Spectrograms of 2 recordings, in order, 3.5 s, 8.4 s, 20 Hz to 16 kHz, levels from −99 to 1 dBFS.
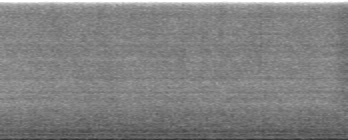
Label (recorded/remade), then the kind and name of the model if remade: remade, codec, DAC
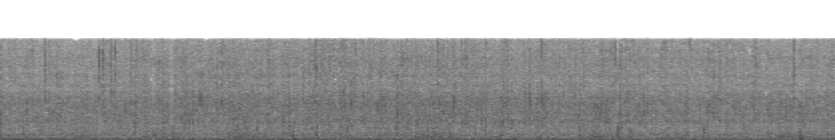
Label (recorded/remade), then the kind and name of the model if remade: recorded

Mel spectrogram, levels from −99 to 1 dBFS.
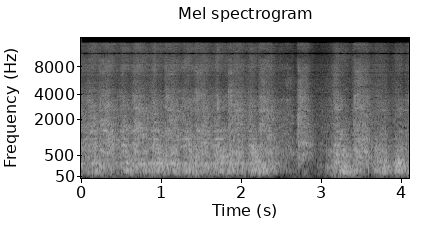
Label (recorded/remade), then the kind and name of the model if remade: remade, codec, DAC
